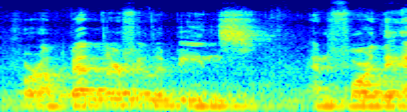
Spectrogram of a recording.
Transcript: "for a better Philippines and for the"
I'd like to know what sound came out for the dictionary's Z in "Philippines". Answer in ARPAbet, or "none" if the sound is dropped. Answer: S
